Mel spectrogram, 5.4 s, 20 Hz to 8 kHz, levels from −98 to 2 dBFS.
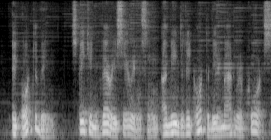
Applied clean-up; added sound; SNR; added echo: neural separator model SepFormer DNS4.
